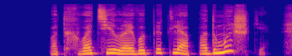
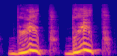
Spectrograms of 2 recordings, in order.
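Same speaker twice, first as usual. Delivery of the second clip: blip sound effect; 5 semitones higher, 3 dB louder than usual. A narrator's reading. Sound of stick blows.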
